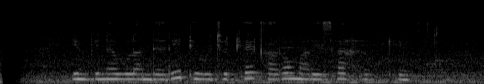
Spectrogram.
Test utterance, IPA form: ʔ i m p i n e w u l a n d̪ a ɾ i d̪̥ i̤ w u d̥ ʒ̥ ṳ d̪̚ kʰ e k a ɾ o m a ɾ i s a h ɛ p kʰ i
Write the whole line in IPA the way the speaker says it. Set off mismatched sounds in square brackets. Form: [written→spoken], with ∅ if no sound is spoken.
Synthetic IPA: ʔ i m p i n e w u l a n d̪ a ɾ i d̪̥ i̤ w u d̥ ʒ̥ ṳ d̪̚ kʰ e k a ɾ o m a ɾ i s a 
